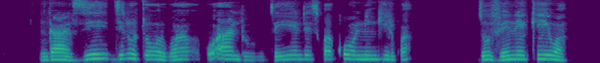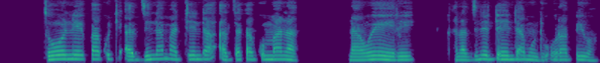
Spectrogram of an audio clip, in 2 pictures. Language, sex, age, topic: Ndau, female, 36-49, health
